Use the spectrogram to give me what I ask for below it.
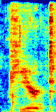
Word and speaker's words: Peart: On this side here, a beer made after Neil, pronounced Peart instead of Pert, like a lot of people pronounce it.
